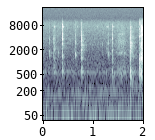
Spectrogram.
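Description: Faint, irregular clicks and taps of a stylus on a pen tablet while a word is handwritten, about a handful of light ticks over two seconds.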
